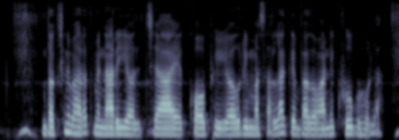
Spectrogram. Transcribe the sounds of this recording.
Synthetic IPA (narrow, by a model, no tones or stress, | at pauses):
d̪əkt͡ʃʰinbʱaɾət̪menaɾijəlt͡ʃaekɔpʰiɔʊɾiməsa̰lakebəɡʋanikʰubɦola̰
